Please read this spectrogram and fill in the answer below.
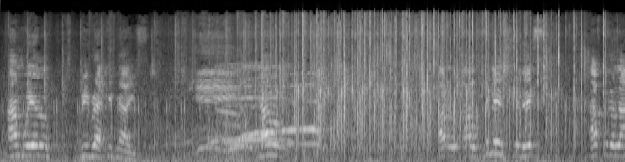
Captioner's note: applause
